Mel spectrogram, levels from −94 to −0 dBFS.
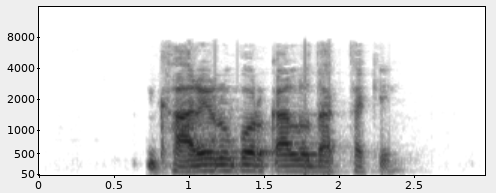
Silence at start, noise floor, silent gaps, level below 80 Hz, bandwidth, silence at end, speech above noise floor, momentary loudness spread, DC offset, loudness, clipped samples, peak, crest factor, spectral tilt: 0.75 s; -85 dBFS; none; -58 dBFS; 7.2 kHz; 0.65 s; 68 dB; 17 LU; under 0.1%; -17 LUFS; under 0.1%; -2 dBFS; 18 dB; -6.5 dB/octave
